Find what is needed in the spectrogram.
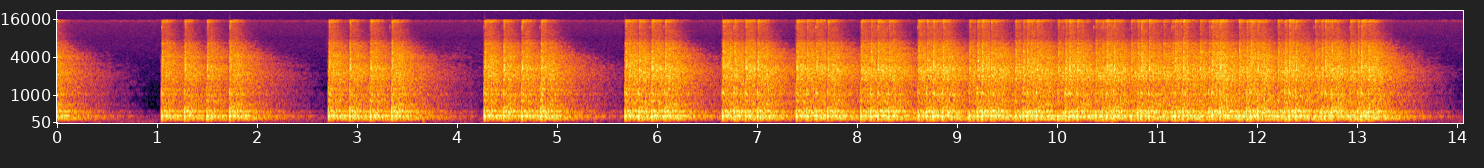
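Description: Snare drum played with sticks in the single stroke four rudiment, alternating right-left strokes: short groups of fast strokes about every second and a half, each left to ring and die away. From about halfway the groups run together into a continuous stream of fast single strokes that fades out near the end.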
